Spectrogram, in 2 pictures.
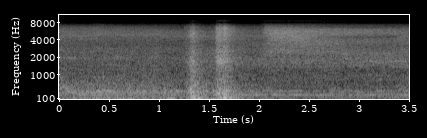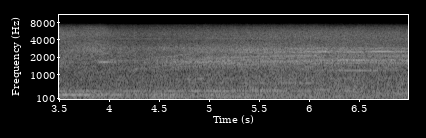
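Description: MP89CC rubber-tyred métro train running between stations, heard from inside the car: a steady rushing noise from the tyres and running gear, with two sharp knocks close together about a second and a half in. A thin high whine comes in near the end.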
